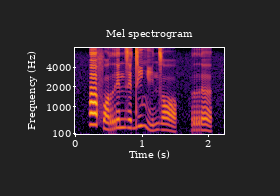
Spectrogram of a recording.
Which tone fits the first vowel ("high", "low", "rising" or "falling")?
high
